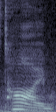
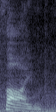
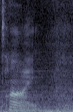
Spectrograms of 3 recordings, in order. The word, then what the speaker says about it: thyme: bread so little thyme the herb you are speaking of is time not sign yes pronounced time also because i have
